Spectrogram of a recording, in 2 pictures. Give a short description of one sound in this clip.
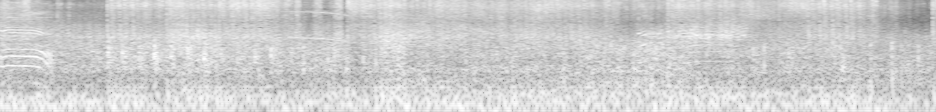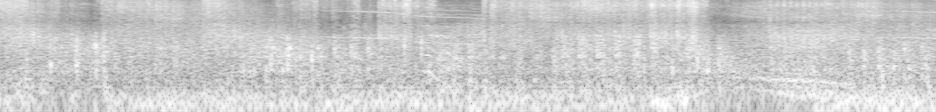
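Gunfire crackles and pops steadily all around.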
